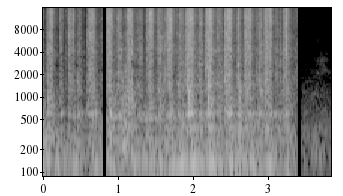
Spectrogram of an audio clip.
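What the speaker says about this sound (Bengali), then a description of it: "এখন আমি পেঁপেগুলোকে ভালো করে ঘষে নেব।" Papaya being grated for papaya kheer, a steady rhythmic rasping of rapid strokes against a grater, close and continuous, with one short pause before the scraping stops.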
